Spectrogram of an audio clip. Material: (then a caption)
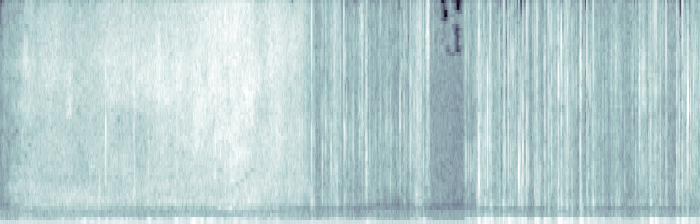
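Rattan. Painted fingernails scratch across the woven fibres of a flat, round, woven rattan table mat. A continuous bright, dry rasp swells over the first two seconds, then a brief near-pause follows. After that come quieter, sparser scratches with small sharp peaks, over a faint steady low hum.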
